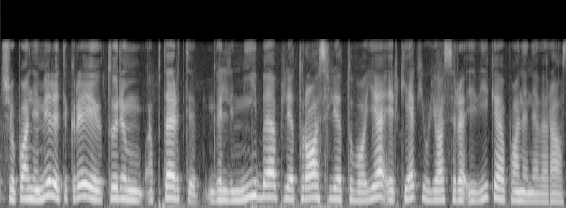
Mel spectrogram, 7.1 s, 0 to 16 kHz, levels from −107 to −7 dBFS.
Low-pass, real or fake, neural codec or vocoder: 7.2 kHz; real; none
